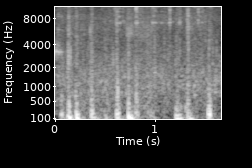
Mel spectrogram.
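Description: Horse hooves clip-clop in an uneven walking rhythm on hard ground in Kingdom Come Deliverance, with about a dozen close, moderately quiet hoof strikes in small clusters.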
